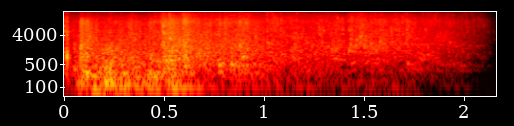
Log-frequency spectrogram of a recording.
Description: NPC_Leaving_Water.wav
